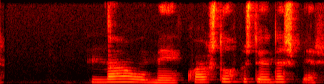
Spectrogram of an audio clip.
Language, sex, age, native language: Icelandic, female, 11, Icelandic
